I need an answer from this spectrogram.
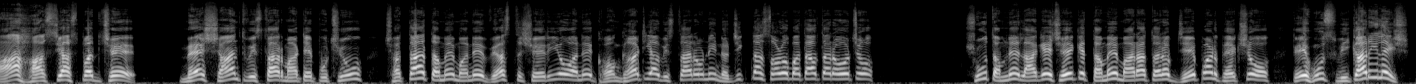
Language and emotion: Gujarati, angry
